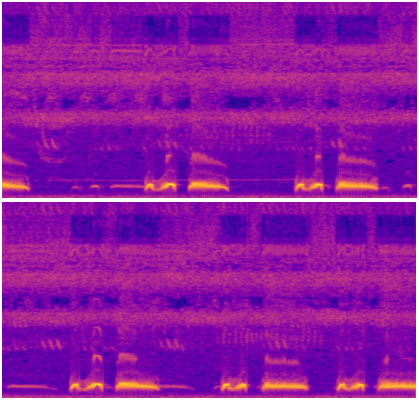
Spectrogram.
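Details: Clear-voiced spotted dove, known as tekukur, in a training recording: several cooing phrases, each a quick wobbling double note then a fuller sustained coo, with soft low notes between phrases and faint background hiss.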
